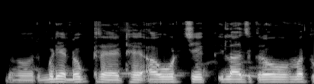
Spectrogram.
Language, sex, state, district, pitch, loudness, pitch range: Rajasthani, male, Rajasthan, Churu, 115 Hz, -14 LUFS, 110-120 Hz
